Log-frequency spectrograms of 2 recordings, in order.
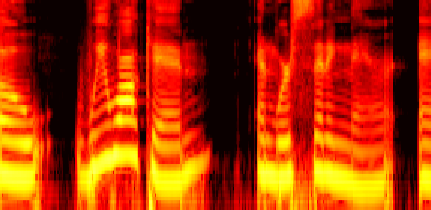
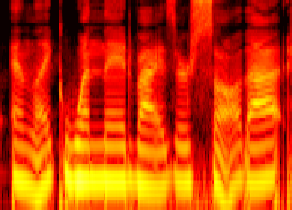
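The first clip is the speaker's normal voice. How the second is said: normal talking voice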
